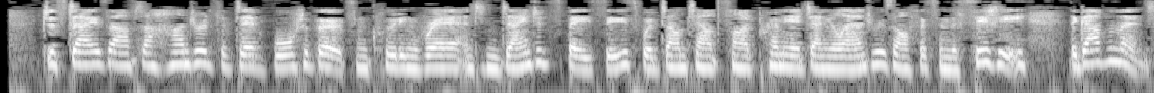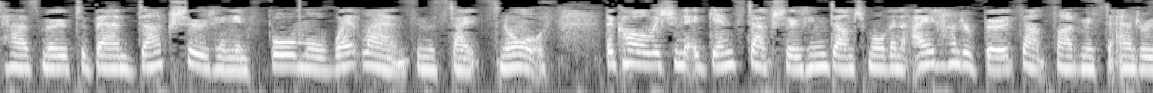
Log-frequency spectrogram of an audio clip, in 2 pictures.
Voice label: news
